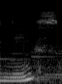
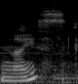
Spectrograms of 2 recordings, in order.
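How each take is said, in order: First: The name is pronounced with French sounds. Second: The name is pronounced with English sounds. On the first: "French probably nice" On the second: "English is probably pronounced nice"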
